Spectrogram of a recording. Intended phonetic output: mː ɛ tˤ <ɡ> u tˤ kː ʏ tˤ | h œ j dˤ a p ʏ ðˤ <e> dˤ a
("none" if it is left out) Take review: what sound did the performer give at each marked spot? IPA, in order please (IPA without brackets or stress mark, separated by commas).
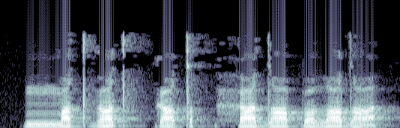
ɡ, ɛ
